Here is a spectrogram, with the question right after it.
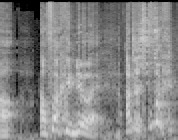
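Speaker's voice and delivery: laughing, pitch jumping way up; laughing outburst. Real, not acted. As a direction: blurt it out through laughter.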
